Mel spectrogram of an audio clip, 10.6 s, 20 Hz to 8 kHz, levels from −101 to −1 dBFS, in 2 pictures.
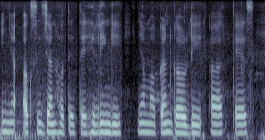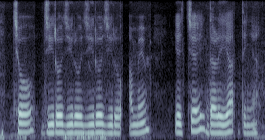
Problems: none marked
